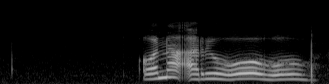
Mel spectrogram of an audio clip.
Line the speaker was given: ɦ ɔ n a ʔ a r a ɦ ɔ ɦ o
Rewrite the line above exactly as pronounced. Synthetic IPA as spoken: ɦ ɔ n a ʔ a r i ɦ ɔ ɦ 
